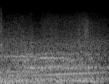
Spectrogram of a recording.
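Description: Racing car from the mobile game Asphalt 8, its engine droning steadily with tire skidding and squeal throughout one brief, loud, close burst with no talk.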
